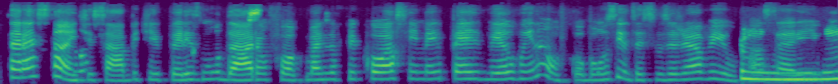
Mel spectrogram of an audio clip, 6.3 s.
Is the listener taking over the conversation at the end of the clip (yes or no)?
yes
